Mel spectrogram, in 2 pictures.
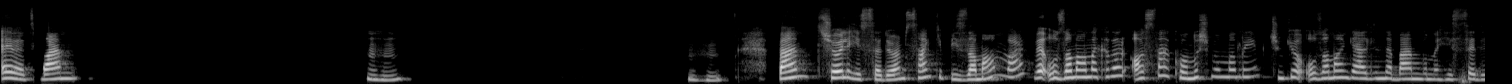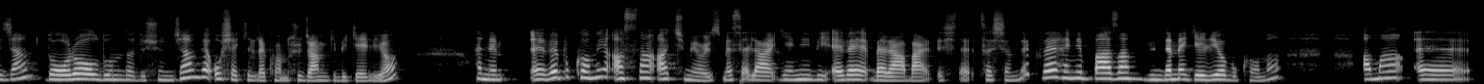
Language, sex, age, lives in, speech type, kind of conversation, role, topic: Turkish, female, 20-24, Poland, conversation, unstructured, none, Birlikte geleceği planlamak sana ne hissettiriyor?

